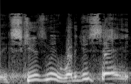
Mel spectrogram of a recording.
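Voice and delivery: high-pitched, incredulous questioning; mock-astonished trooper, voice rising; acted disbelief. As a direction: ask as if you can't believe your ears. Trooper reacts to duck claim.

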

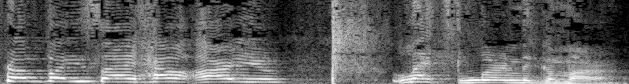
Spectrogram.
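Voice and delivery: high, sing-out welcome through a big smile; beaming cheerful greeting. Retold or imitated. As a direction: greet the class as if nothing happened. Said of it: "walks in with the biggest smile".

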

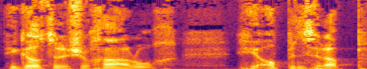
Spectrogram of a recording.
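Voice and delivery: ordinary talk, nothing marked

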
